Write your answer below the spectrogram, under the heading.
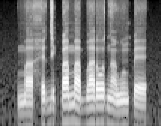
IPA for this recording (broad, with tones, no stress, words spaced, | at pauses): ma˨ hɛ˧de˧k͡pa˦ma˧ ba˦ɾɔ˦ dã˧wũ˧k͡pɛ˨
